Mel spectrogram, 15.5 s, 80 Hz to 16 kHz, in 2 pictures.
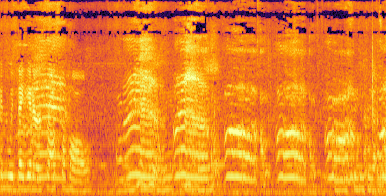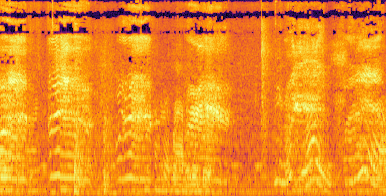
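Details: Strong newborn cry just after delivery at a scheduled 39-week C-section, baby girl: repeated rising and falling wails with short breaths between.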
